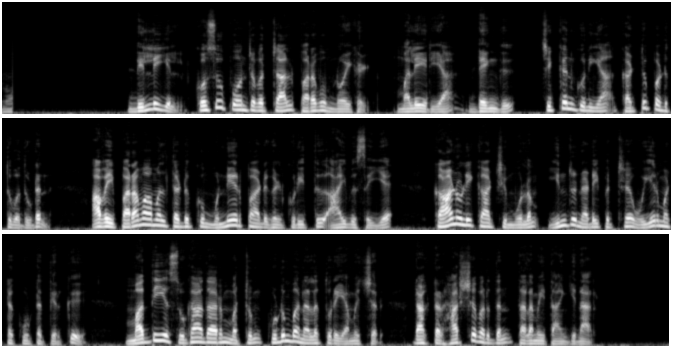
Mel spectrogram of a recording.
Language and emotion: Tamil, neutral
